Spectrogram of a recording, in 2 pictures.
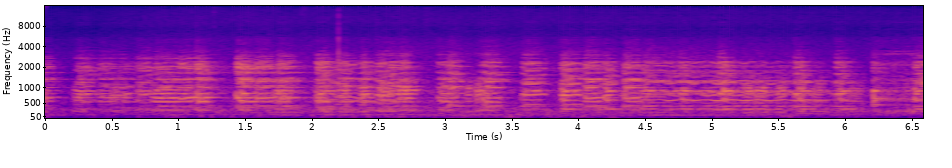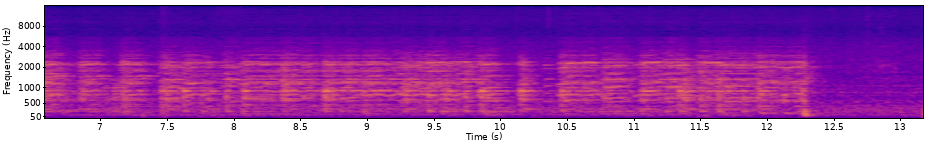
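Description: Built-in background-music track from a CB radio's add-on sound box, a tune playing continuously with a thin sound that lacks deep bass and high treble.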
